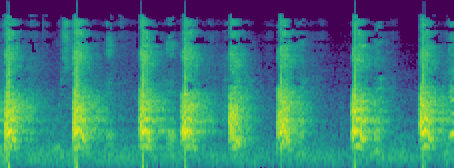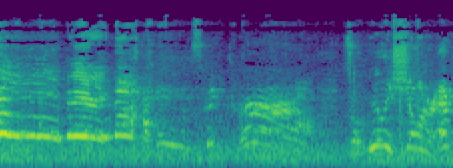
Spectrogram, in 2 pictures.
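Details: During training to bark on command, a dog gives a quick series of sharp, loud barks after the trainer teases her, followed by a man talking.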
